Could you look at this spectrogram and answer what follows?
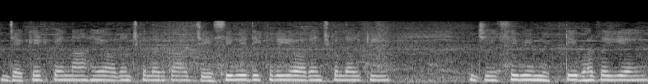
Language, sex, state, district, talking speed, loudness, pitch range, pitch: Hindi, female, Bihar, Kishanganj, 165 wpm, -14 LUFS, 195-210 Hz, 200 Hz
